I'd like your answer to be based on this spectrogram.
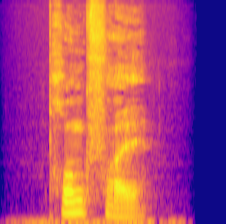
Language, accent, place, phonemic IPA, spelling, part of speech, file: German, Germany, Berlin, /ˈpʁʊŋkfɔl/, prunkvoll, adjective, De-prunkvoll.ogg
- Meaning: magnificent, sumptuous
